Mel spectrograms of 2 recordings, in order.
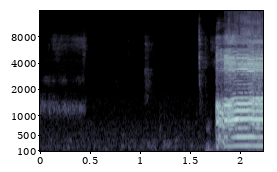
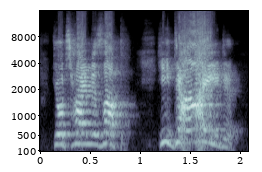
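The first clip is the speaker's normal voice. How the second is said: loud, higher doom voice; ominous loud voice; 7 semitones higher, 12 dB louder than usual. Acted. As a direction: announce their doom loudly.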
